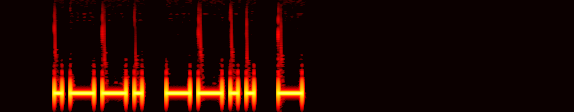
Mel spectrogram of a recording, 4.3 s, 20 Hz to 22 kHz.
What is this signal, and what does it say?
Morse code, heard as a keyed tone, about 20 wpm, 700 Hz. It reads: PZT
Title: USA Call Sign Postfixes - 3 Letters 20wpm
